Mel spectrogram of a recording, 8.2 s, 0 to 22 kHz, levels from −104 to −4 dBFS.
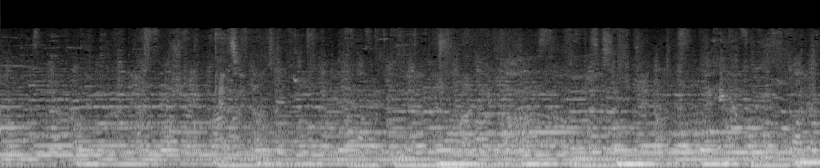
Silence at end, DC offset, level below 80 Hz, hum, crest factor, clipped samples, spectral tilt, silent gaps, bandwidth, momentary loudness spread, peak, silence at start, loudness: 0 s; under 0.1%; -42 dBFS; none; 14 dB; under 0.1%; -9 dB/octave; none; 10 kHz; 7 LU; -14 dBFS; 0 s; -29 LUFS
